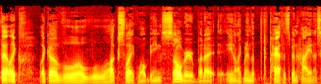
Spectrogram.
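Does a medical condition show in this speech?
Yes: stutter; stutter since childhood, at least age 8, physically bullied for it; still stutters, public speaking and live energy healing sessions still hard, some days easier; no stutter when drunk from age 13, or high on stimulants after 24 hours awake; here repeated sounds, repeated words.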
